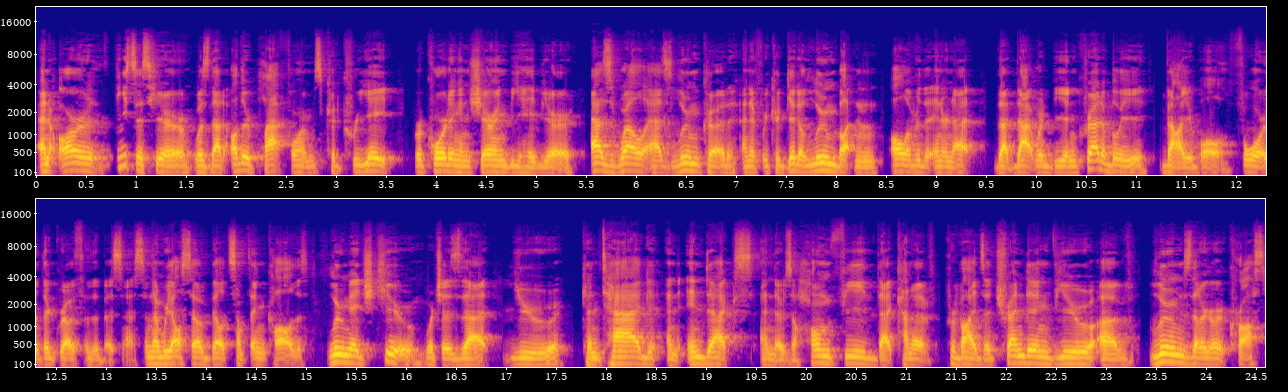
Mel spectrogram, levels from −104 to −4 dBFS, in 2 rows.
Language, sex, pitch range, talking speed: English, male, 105-120 Hz, 190 wpm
